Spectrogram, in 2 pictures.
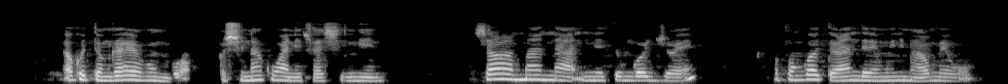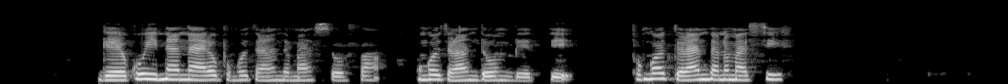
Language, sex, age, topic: Oshiwambo, female, 18-24, finance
